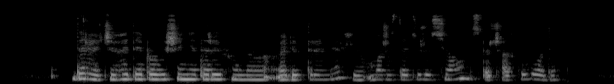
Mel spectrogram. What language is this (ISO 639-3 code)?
bel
